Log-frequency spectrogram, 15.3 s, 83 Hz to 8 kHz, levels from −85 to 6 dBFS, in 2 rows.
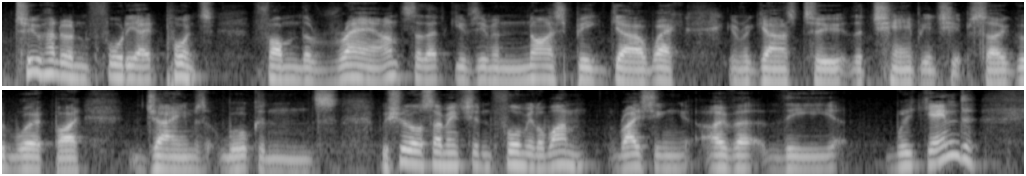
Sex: male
